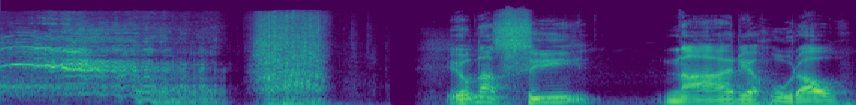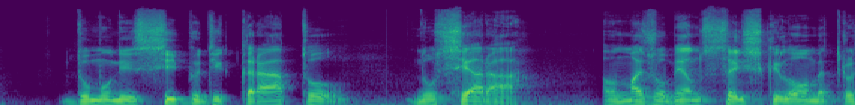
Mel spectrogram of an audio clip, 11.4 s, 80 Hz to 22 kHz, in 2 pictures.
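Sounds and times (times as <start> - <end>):
horse neighing with a long shrill whinny: 0.0 - 2.3
horse snorting: 0.8 - 2.4
speech: 3.0 - 11.3.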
